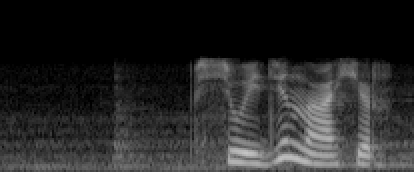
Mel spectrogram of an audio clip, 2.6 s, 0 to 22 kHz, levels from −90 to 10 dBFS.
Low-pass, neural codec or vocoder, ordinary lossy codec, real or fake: 5.4 kHz; none; none; real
